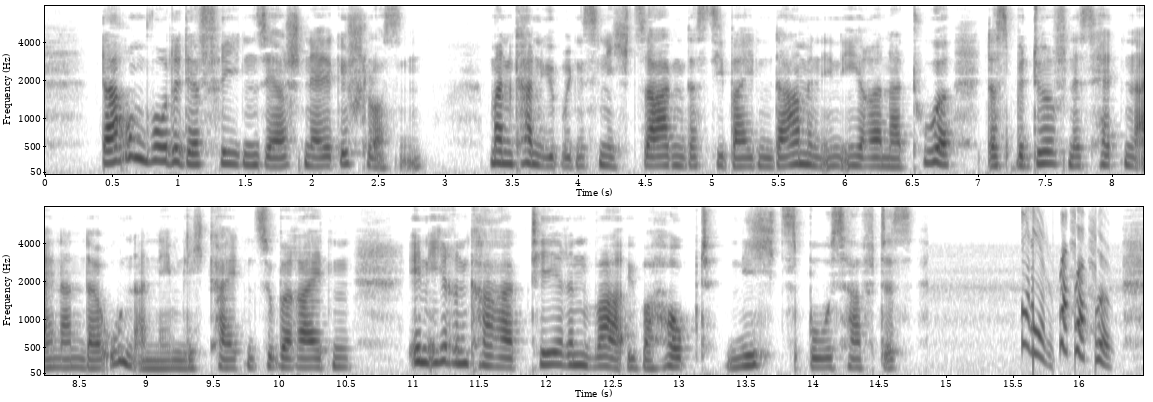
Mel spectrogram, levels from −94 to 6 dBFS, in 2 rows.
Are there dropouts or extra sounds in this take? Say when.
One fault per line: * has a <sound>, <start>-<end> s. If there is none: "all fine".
* has a chirp, 15.6-16.3 s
